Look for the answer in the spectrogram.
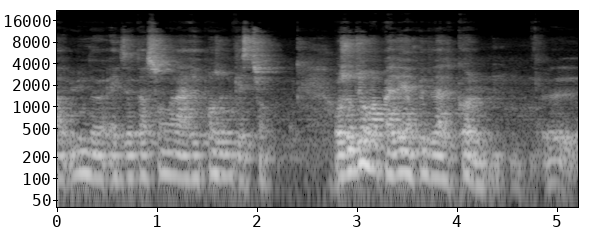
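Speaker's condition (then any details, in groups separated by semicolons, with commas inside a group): No condition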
